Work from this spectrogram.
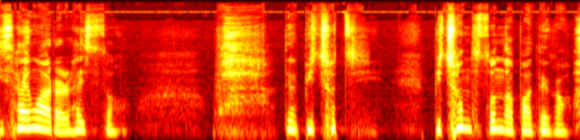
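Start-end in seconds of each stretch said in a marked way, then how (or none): none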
